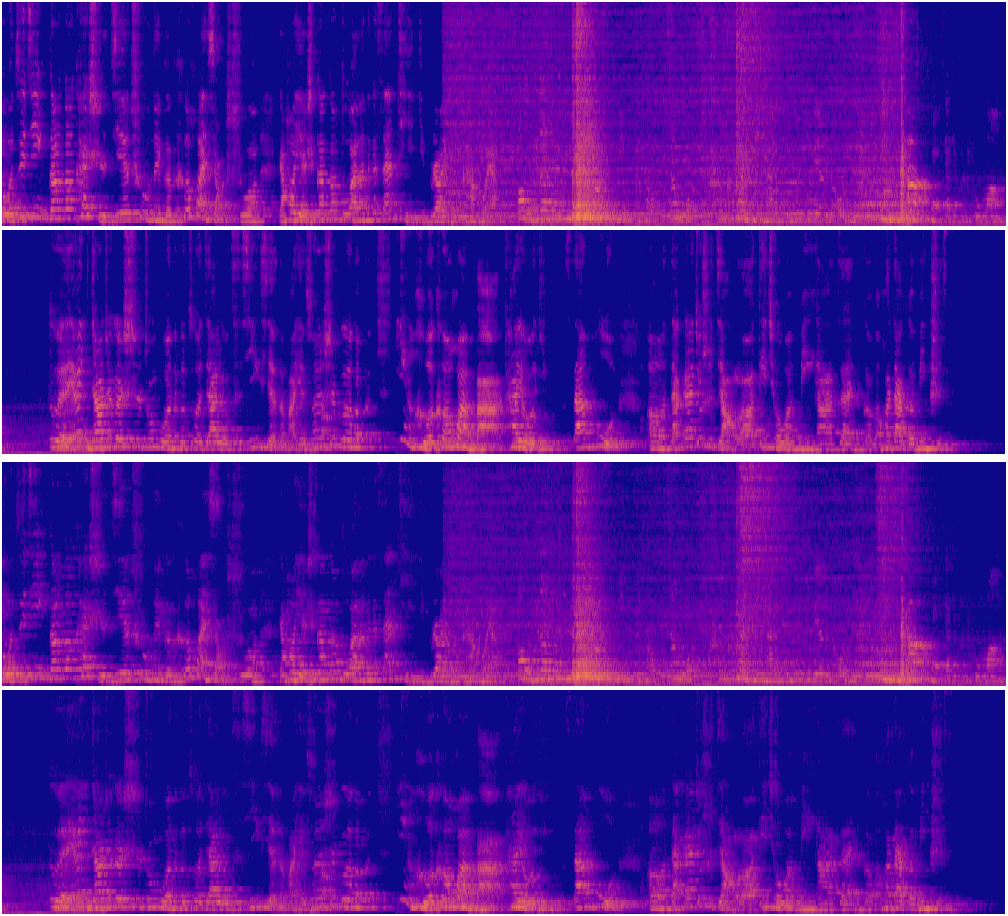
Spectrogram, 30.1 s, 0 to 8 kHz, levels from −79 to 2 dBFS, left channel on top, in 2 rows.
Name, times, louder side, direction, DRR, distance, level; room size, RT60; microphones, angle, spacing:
voice 1, 0.0-7.5 13.6-13.9 15.8-23.3 23.6-29.2, left 2 dB, 80° left, 3 dB, 1.9 m, -36 dB
sound 1, 6.6-13.5, left 2 dB, 45° left, 1.4 m, -36 dB
voice 2, 7.7-10.5 10.7-15.1 19.7-20.0 22.7-23.0, equal, 15° left, 2 dB, 1.4 m, -39 dB
sound 2, 8.3-16.5, right 2 dB, 20° right, 1.3 m, -49 dB
20.0 x 9.6 x 2.3 m, 1.4 s
head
